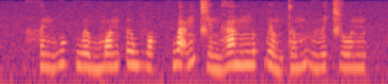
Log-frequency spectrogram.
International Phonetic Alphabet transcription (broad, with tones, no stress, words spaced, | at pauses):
hə˨˩nvu˧kwə˨˩w mɔ˨˦nʔə˧wvɔ˨˩k̚ hwa̰˧˥ŋt͡ɕə˨˩nɣa˧m ŋə˦˥p̚ lə˧˩mt̪ə˨˦mvɨ˨˦ə̯t͡ɕo˧n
